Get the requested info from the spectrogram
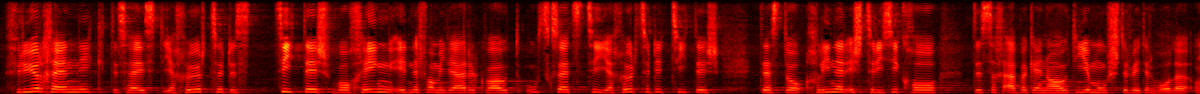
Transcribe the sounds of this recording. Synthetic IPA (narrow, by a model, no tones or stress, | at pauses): fɾyːəɾχɛnːɪkd̥ɑshɛɪstjɛχøɾt͡səɾdəs | t͡sitɪʃvoχɪŋɪnəɾfɑmiljæːɾəkvɑltusksɛt͡stsijɛχʏɾt͡sədit͡sitɪʃ | d̥ɛstoχliːnəɾɪʃt͡srisikχo | d̥ɑsːɪχæbəɡɛnɑwdiəmʊʃtəɾvɪdəɾɦoləʔʊ̰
